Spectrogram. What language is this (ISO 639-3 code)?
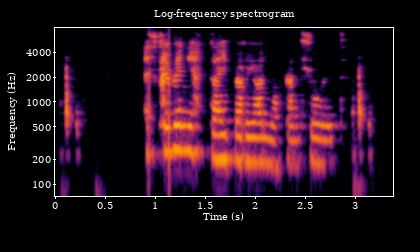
cym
